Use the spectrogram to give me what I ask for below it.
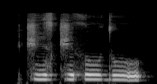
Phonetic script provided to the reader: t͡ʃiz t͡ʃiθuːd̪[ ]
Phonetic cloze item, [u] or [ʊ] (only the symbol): u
